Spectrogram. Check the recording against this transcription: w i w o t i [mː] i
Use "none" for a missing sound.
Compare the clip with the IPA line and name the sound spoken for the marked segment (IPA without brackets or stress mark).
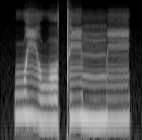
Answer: mː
